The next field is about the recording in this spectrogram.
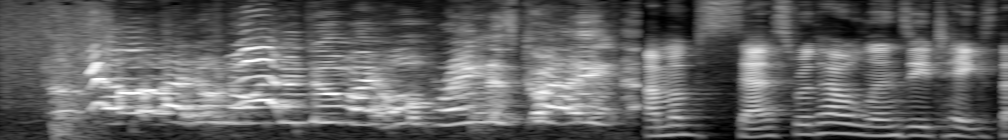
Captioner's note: yells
